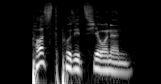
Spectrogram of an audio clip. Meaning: plural of Postposition
- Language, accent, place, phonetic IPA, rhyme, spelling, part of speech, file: German, Germany, Berlin, [pɔstpoziˈt͡si̯oːnən], -oːnən, Postpositionen, noun, De-Postpositionen.ogg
